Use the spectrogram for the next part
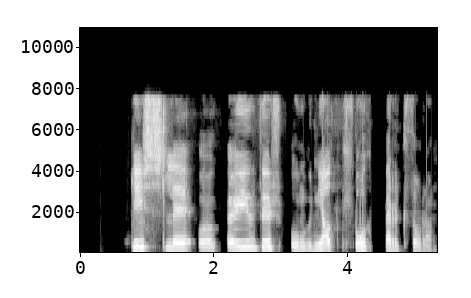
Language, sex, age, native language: Icelandic, female, 15, Filipino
